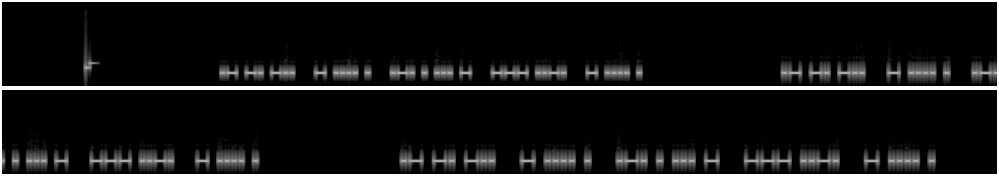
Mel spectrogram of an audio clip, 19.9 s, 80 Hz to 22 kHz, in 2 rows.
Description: Morse code, heard as a keyed tone, about 33 wpm, 700 Hz. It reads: AND THE REST OF THE AND THE REST OF THE AND THE REST OF THE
